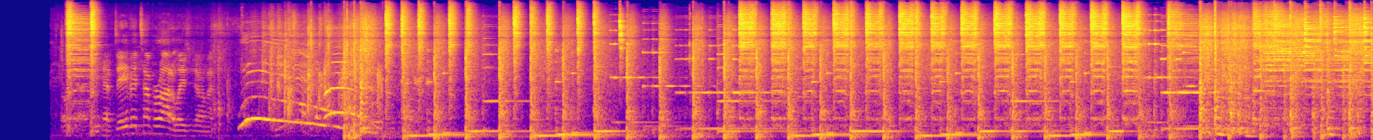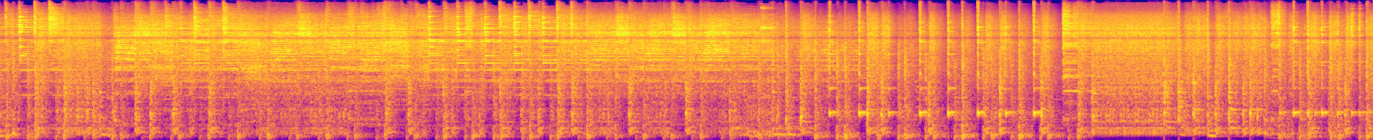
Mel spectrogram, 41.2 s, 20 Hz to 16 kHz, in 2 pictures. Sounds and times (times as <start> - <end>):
Drum kit: 0.8 - 2.4, 4.4 - 41.1
Bass drum: 5.2 - 37.0, 38.2 - 41.1.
